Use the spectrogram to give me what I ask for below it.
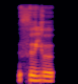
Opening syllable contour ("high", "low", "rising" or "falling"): low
